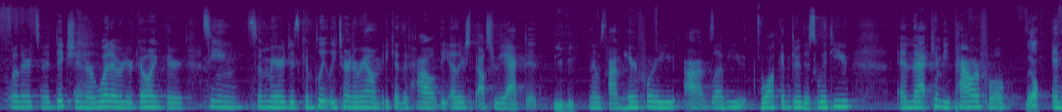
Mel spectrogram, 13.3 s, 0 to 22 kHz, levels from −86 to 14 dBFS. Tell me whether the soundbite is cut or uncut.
cut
